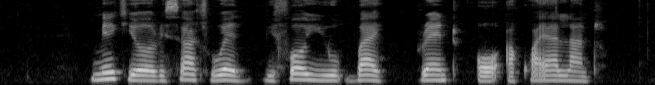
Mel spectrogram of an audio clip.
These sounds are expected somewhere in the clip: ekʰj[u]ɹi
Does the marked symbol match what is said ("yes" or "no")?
no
